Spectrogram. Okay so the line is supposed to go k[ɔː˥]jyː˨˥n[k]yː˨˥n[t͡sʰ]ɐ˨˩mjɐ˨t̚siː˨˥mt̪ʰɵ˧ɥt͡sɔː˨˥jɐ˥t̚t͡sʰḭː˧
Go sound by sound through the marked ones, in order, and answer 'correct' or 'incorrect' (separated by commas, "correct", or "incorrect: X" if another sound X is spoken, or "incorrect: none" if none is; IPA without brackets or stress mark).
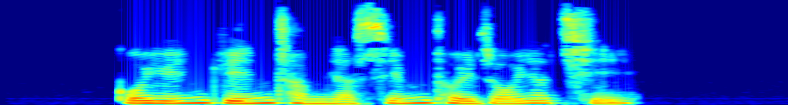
incorrect: ɔː˧, correct, correct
